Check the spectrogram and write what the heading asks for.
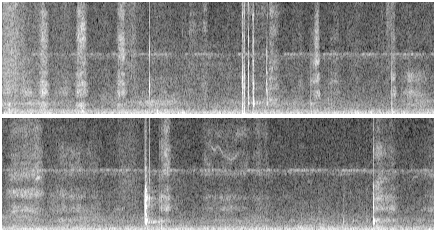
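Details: A one-week-old newborn with frequent hiccups: repeated soft, abrupt little catches, several over a few seconds, in a quiet room.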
